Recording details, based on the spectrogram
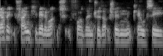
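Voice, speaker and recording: Here a man speaks with a Scottish accent at a medium pitch. The sound is dry and close, with no echo. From Scotland, Glasgow. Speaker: solutions architect. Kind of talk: webinar presentation. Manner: fast.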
